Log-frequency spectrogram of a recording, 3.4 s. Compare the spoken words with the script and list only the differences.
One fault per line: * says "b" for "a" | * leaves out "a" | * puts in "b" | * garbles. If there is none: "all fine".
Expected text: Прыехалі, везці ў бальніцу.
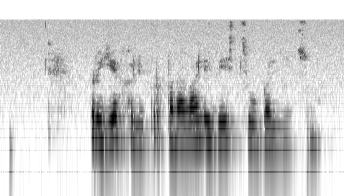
* puts in "прапанавалі"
